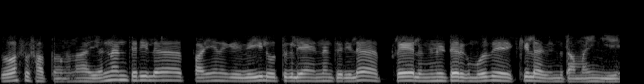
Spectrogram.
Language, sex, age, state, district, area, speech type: Tamil, male, 18-30, Tamil Nadu, Cuddalore, rural, conversation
